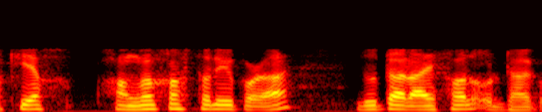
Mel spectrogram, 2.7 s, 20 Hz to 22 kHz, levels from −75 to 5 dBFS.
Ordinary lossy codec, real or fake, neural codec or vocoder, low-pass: none; fake; autoencoder, 48 kHz, 32 numbers a frame, DAC-VAE, trained on Japanese speech; 3.6 kHz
